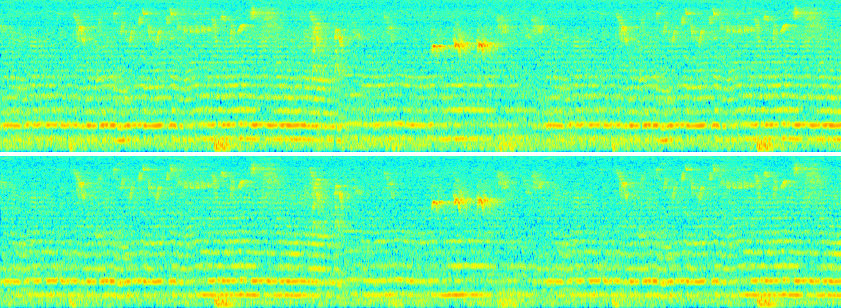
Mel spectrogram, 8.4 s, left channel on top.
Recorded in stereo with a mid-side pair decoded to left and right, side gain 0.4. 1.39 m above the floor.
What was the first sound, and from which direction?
An insect, 25° left.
